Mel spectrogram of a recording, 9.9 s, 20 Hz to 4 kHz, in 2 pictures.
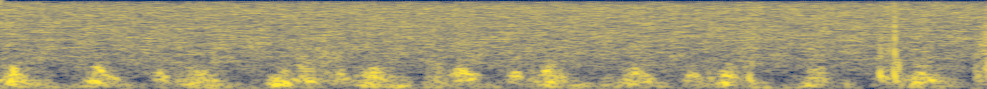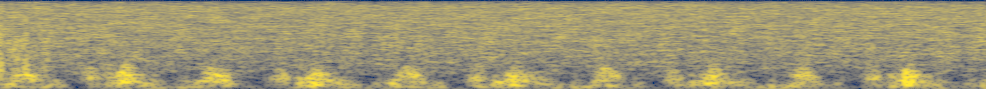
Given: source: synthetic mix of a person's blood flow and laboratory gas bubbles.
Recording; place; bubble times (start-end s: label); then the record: Doppler ultrasound of blood flow; precordium
1.47-1.72 s: bubbles
2.12-2.24 s: bubbles
3.72-3.80 s: bubbles
4.38-4.53 s: bubbles
4.87-5.08 s: bubbles
From the record:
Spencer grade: 2 (many but less than half of the cardiac periods contain bubble signals, singularly or in groups); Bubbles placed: only in the low amplitude regions of the cardiac cycle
